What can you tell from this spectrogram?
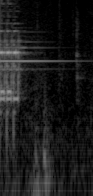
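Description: A telephone rings briefly in a single short electronic burst at the very start, then trails off into quiet room noise with a faint tone lingering. No one speaks.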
